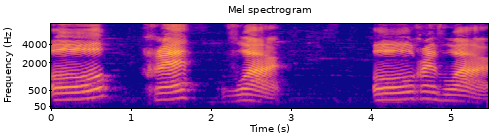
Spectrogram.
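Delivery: very slow, drawn-out delivery. Teaching a French phrase for learners to repeat, very slow. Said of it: "So very slowly".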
